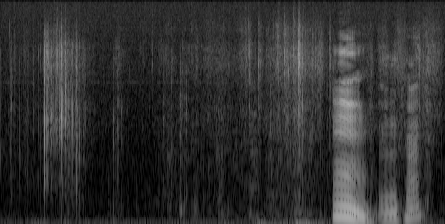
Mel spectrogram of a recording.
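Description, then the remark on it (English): Crackly crunching of someone biting into and chewing a large sandwich on crusty, freshly baked bread, a few irregular crisp bursts, then a loud, sliding vocal murmur at the end. “Hold on, I'm taking one more bite before I'm like chewing all in your ear.”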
